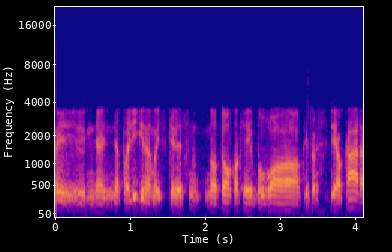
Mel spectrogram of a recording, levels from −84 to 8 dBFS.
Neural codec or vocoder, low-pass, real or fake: codec, 16 kHz, 4 kbps, FreqCodec, larger model; 7.2 kHz; fake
